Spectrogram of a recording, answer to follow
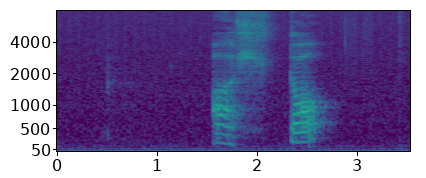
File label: navajo; too also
